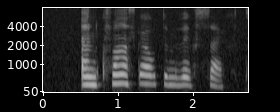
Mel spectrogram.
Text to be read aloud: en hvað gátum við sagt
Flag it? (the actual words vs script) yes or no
no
